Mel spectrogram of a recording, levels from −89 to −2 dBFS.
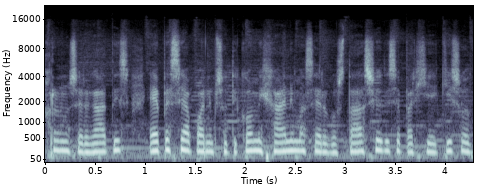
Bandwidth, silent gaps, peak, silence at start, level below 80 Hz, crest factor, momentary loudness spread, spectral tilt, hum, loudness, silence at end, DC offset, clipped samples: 13.5 kHz; none; -4 dBFS; 0 s; -42 dBFS; 14 dB; 5 LU; -5 dB/octave; none; -18 LUFS; 0 s; under 0.1%; under 0.1%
